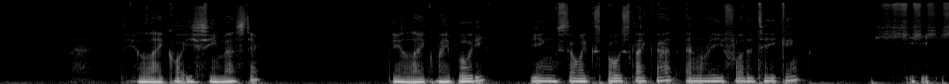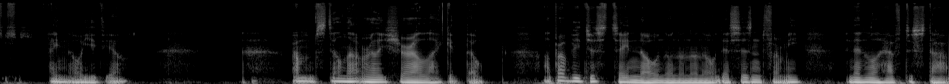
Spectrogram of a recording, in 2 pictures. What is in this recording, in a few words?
voice catboy WITH editing and processing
